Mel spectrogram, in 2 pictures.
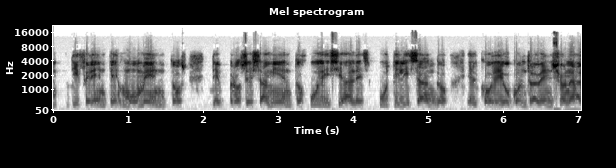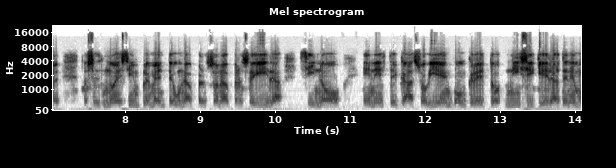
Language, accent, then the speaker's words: Spanish; Canada; yo vengo de Canadá, un país que es tan descentralizado como la Argentina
